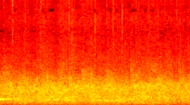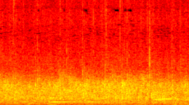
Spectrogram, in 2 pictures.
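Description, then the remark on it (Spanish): A church audience claps steadily throughout, applauding the preached word in faith, a dense, sustained wash of applause at a fairly loud, even level, with faint voices murmuring underneath. “Y usted tiene que aplaudir con fe esa palabra.”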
